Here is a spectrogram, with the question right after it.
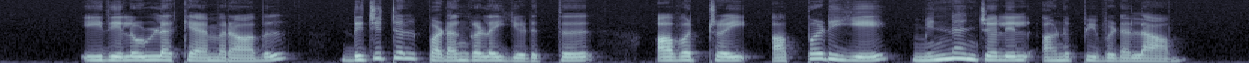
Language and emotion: Tamil, neutral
